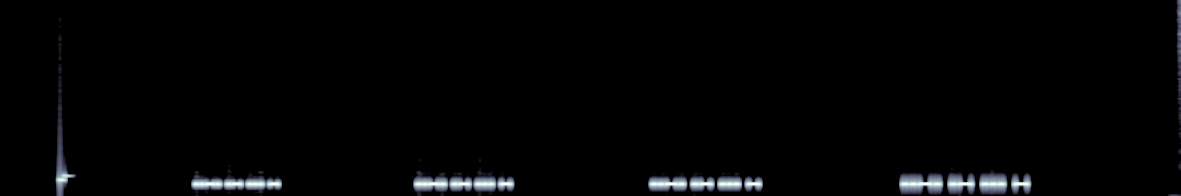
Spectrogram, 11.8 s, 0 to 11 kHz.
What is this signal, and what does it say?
Morse code, heard as a keyed tone, about 39 wpm, 700 Hz. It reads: FAST FAST FAST FAST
